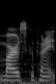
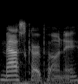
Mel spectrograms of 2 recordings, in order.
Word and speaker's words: mascarpone: mispronounced oh it's not Mars component it's mascarpone sorry mispronounced as Mars Capone even by food professionals oops um so yeah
